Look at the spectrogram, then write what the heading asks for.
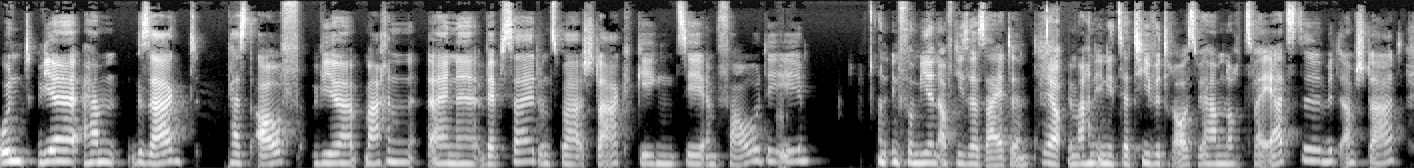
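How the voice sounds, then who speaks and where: A woman's medium-pitched voice at a very slow pace, with fairly even intonation, in a very clean recording with a silent background. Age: 40s. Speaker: mother and CMV awareness campaigner. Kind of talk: interview.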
